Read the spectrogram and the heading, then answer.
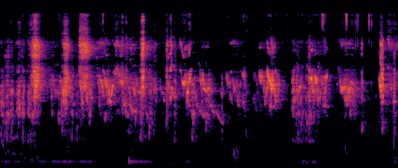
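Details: Dense budgie chatter: fast, overlapping squeaks, buzzy notes and chirps in an unbroken jumble, with a faint low hum underneath at times.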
